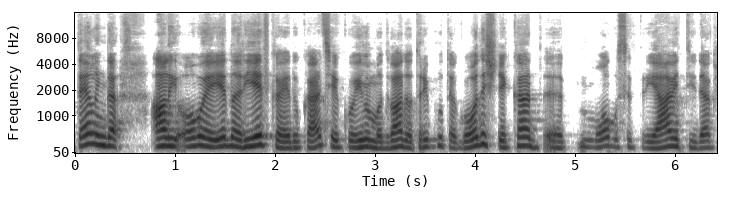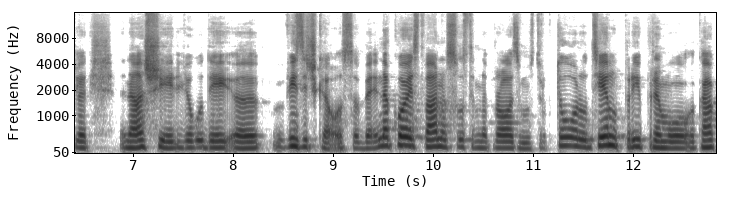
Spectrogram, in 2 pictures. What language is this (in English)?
Croatian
